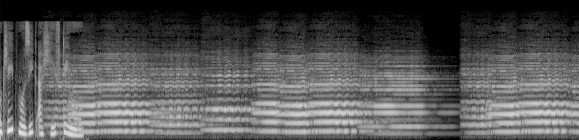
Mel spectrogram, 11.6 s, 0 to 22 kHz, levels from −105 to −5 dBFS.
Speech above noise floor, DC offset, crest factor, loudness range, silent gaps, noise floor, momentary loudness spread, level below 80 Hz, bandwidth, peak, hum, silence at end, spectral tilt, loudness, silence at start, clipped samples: 30 dB; under 0.1%; 18 dB; 5 LU; none; -53 dBFS; 12 LU; -72 dBFS; 12 kHz; -8 dBFS; none; 0 s; -5.5 dB/octave; -26 LUFS; 0 s; under 0.1%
